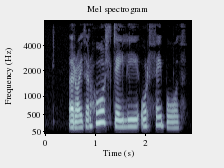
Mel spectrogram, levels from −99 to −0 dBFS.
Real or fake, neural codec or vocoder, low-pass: real; none; 7.2 kHz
